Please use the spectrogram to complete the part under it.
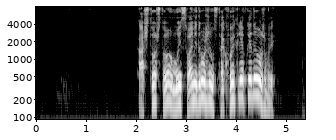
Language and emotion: Russian, positive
